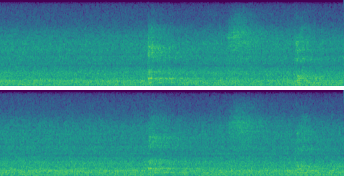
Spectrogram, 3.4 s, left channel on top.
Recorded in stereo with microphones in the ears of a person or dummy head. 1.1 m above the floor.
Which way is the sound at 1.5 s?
40° left (ahead or behind).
